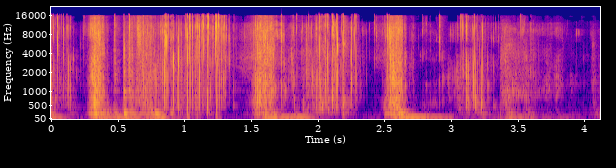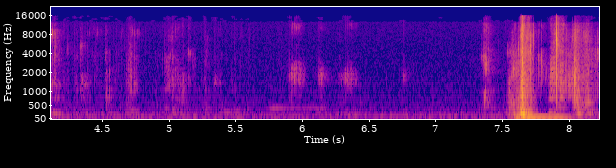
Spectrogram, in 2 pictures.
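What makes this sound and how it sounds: Pink fluffy slime with a whipped texture is pressed with fingers, squeezed in the hands and stretched upward. Dense, bright crackling and crunchy popping bursts come in clusters through the first four seconds, then trail off into sparse faint snaps and near silence before a final loud crackling squeeze near the end.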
